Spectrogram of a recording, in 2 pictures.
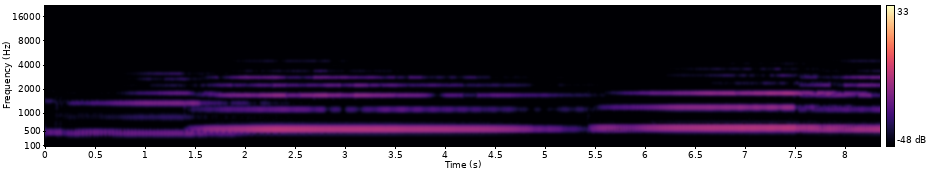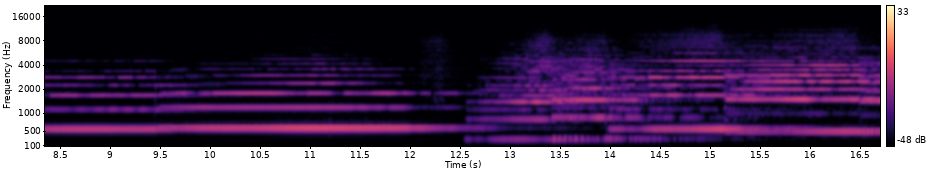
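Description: Slow orchestral music: a solo wind instrument plays a quiet melody of long, held notes. About three-quarters of the way through, a lower second voice and more instruments join in and the texture fills out.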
